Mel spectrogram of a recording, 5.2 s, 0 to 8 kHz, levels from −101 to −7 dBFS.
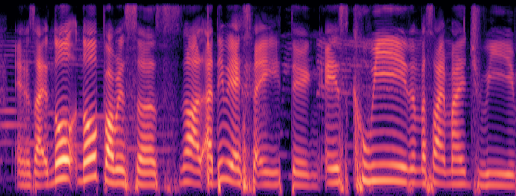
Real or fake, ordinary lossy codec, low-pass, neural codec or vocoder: real; none; 7.2 kHz; none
